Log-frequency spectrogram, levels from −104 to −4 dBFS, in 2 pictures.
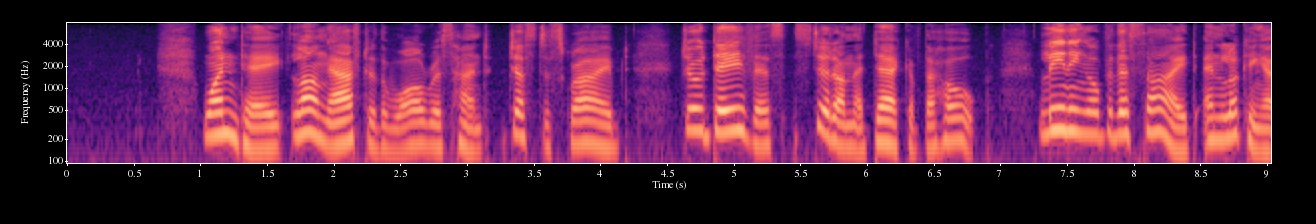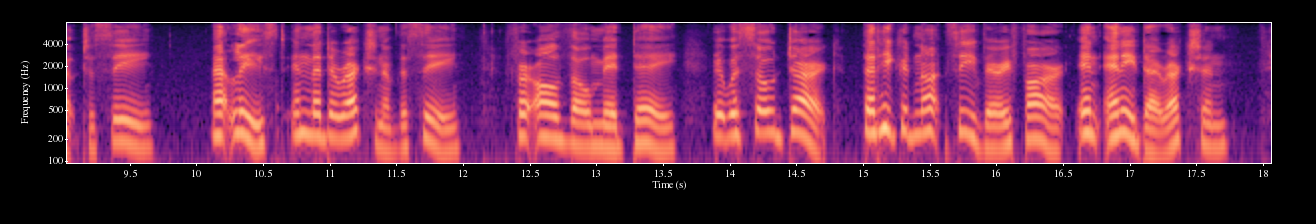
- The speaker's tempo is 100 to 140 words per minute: No, average, 175 wpm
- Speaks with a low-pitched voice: No, high, 190 Hz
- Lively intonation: Yes, wide, 6.6 semitones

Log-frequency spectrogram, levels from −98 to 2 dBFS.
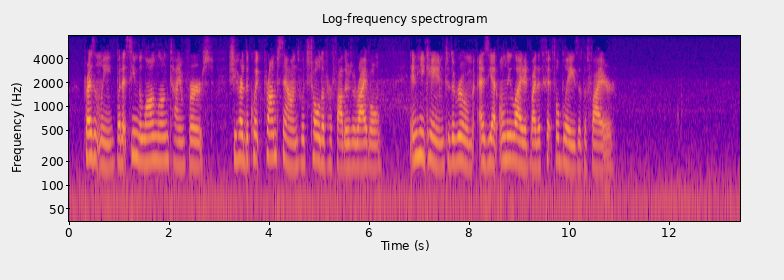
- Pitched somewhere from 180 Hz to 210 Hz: Yes, high, 190 Hz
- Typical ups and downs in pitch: Yes, average, 3.3 semitones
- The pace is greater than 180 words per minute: No, average, 170 wpm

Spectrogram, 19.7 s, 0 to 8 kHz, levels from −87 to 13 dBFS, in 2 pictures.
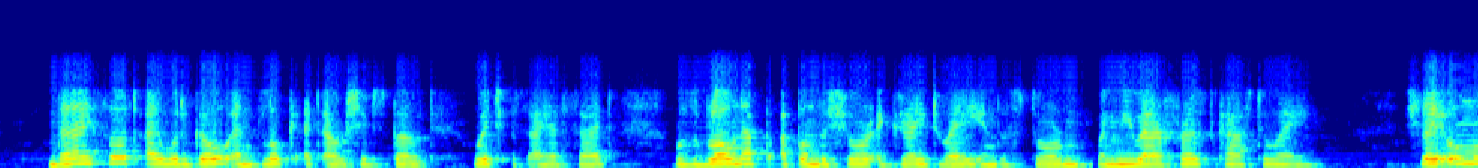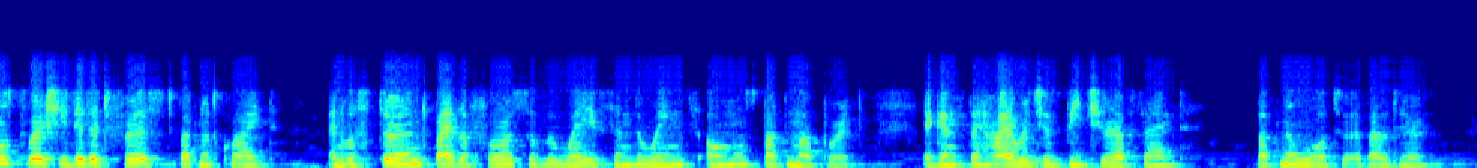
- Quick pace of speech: Yes, fast, 225 wpm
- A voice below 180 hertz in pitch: No, high, 220 Hz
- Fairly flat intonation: Yes, narrow, 1.8 semitones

